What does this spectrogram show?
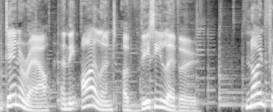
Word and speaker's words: Viti Levu: dinner-hour Island Marina the largest island visi levo pronounced Viti Levu is home to 70% of the population around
